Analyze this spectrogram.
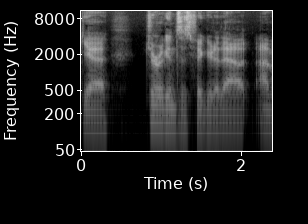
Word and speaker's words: Jurgens: First, is it pronounced Jurgens or Jurgens? Jurgens.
